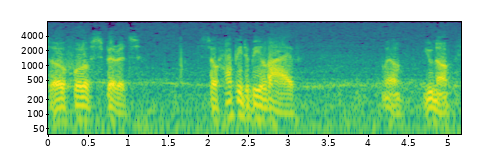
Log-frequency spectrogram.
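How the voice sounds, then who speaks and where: An actor playing an aging, gruff sea captain in a 1970s radio drama, commanding yet lonely, halting in his speech. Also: rumbling low, heavily acted. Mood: wistful, lonely. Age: older. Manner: gruff, halting, swings from muttering to shouting. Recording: dull, noisy 1970s radio broadcast.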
